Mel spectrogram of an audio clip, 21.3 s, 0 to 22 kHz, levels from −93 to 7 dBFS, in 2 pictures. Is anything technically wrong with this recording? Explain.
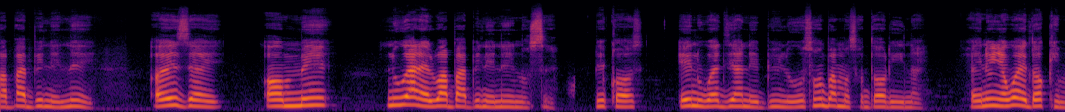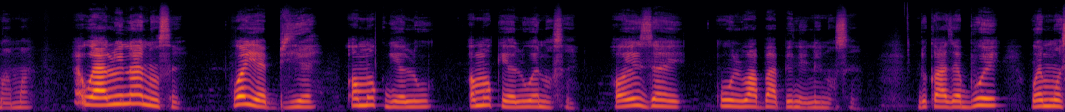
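No, the signal in this speech recording holds steady and continuous, with no technical fault audible anywhere in it.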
